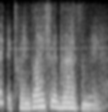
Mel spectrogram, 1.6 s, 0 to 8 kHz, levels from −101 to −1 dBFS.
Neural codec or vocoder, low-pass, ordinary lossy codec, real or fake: codec, 44.1 kHz, 0.9 kbps, DAC; 7.2 kHz; Opus, 32 kbps; fake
